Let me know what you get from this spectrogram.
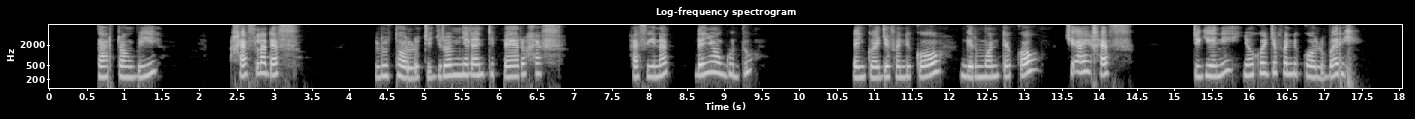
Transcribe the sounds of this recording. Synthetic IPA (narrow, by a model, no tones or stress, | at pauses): kartɔŋbi | xɛflɐdɛf | lutɔlːutiɟuɾomɲɐlɛntipɛɾuxɛf | xɛfjinɐk̚ | dɐɲɔːɡudːu | dɐɲkɔjd͡ʒɐfɐndikɔ | ŋɡirmɔntɛkɔ | t͡ʃiɐjxɛf | tiɡeniɲɔːkɔjd͡ʒɐfɐndikɔlubɐɾi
